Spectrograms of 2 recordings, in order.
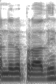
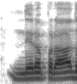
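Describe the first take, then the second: First: निरपराधी with an added final 'ee'; incorrect form. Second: निरपराध ending on 'dh', with no final vowel; correct form. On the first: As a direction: say निरपराधी as nir-ap-raa-dhee. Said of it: "नहीं होता". (निरपराधी के अंत में लंबी 'ई' बोलें) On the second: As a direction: say निरपराध as nir-ap-raadh. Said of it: "होता है". (निरपराध को 'ध' पर खत्म करें) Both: Shown as a demonstration.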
